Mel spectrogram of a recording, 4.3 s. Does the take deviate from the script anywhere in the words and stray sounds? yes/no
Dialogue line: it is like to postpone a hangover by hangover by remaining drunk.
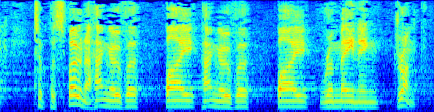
no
